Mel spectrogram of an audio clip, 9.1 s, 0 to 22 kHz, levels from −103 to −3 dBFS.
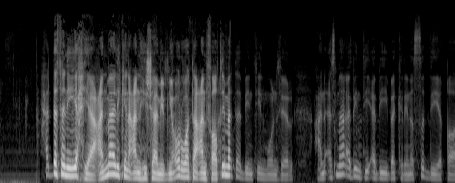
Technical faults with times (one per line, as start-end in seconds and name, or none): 0.80-1.08 sudden gain jump
4.60-9.11 sudden gain jump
